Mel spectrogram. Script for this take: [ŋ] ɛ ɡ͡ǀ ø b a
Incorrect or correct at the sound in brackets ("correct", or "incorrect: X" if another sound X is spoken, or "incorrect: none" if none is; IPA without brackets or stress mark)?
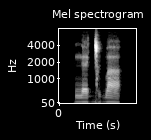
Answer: correct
